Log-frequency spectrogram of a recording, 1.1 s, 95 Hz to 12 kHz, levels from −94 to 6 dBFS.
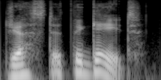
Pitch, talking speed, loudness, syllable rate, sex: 125 Hz, 225 wpm, -20 LUFS, 4.2 syllables/s, male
